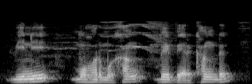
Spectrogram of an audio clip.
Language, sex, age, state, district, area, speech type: Bodo, male, 60+, Assam, Udalguri, urban, spontaneous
